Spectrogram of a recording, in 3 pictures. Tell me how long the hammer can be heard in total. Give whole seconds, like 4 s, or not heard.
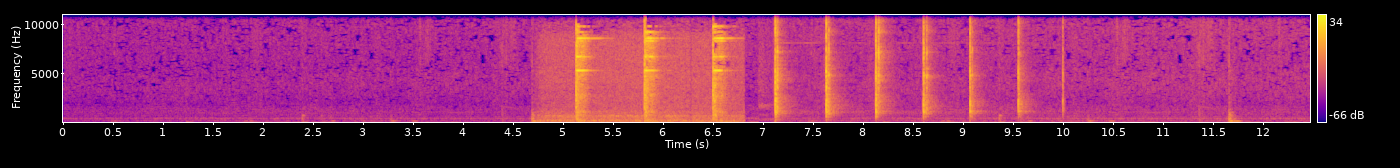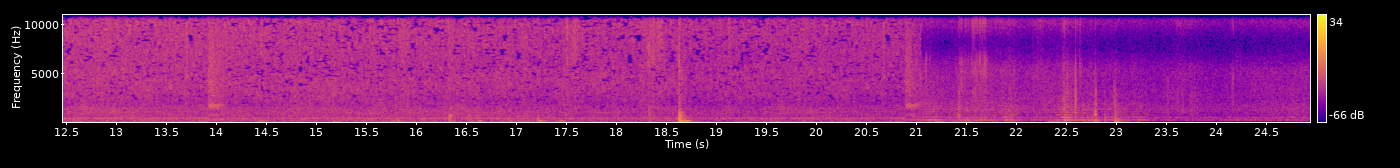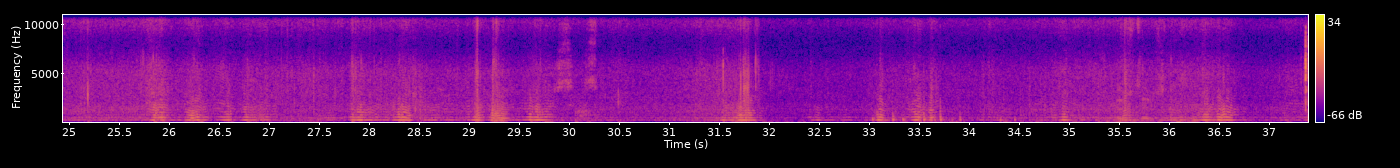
5 s.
